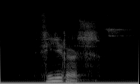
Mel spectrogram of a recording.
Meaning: 1. virus 2. virus (computer virus)
- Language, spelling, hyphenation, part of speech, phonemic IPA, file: Dutch, virus, vi‧rus, noun, /ˈviː.rʏs/, Nl-virus.ogg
